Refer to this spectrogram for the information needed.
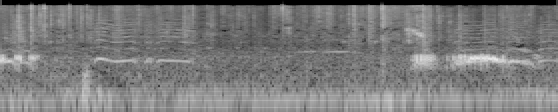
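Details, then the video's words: Captive Senegal dove x ringneck dove hybrid, possibly second generation, kept in Thailand, giving its nest coo: soft, low, tonal coos, a brief coo at the start, a gliding coo near one second, then a fuller coo phrase after three seconds, over faint background hum. "Senegal dove-Ringneck dove Hybrid Nest Coo Call"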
